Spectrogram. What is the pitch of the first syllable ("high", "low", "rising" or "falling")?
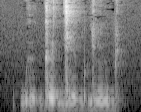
low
